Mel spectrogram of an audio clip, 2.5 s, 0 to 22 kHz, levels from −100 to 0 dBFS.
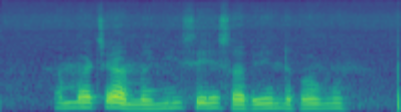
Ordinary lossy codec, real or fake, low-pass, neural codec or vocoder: none; fake; none; vocoder, 44.1 kHz, 128 mel bands, Pupu-Vocoder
